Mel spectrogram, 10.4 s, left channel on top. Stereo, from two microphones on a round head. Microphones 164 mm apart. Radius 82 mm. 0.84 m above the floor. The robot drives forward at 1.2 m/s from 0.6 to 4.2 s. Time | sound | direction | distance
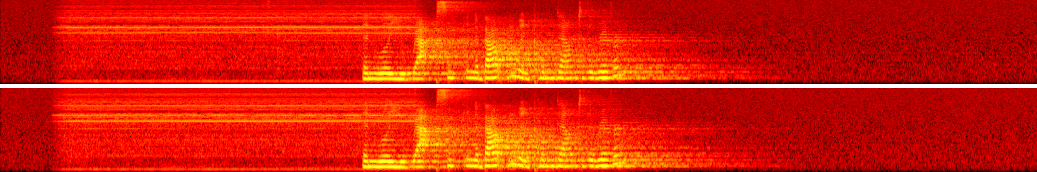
3.6 | a woman speaking | centre (ahead or behind) | 0.8 m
